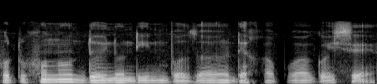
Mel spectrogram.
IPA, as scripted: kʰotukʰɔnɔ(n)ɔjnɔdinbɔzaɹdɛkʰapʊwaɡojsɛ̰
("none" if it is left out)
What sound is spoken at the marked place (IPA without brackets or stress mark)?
d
